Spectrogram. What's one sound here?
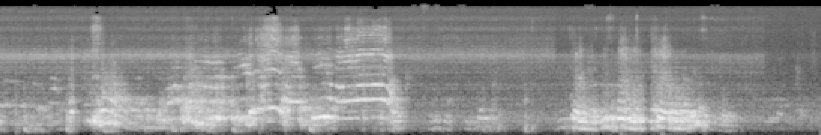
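Several adults talk loudly over one another, heard through an online call.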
